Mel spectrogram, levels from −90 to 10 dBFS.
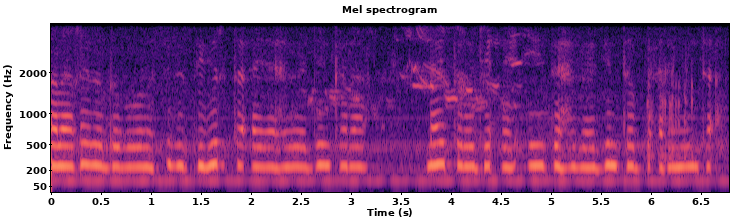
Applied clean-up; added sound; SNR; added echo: none; Bird; 20 dB; none.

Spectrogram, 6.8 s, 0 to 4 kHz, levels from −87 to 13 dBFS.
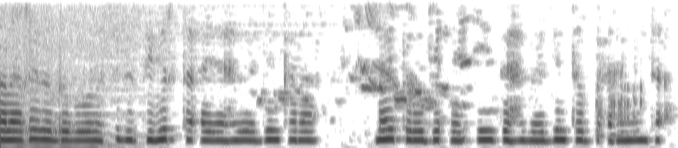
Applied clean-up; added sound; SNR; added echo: classical method Wiener filter.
